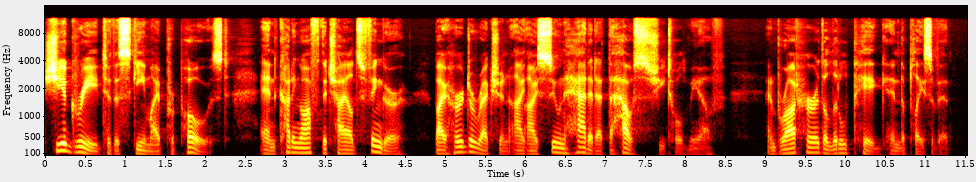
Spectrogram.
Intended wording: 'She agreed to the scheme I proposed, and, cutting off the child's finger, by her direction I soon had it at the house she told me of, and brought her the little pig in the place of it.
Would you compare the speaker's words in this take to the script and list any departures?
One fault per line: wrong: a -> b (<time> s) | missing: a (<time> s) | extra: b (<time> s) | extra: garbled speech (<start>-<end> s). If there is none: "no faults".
extra: I (6.0 s)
